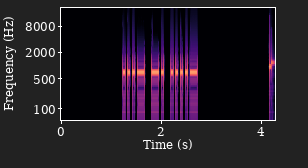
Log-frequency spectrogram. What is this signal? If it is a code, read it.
Morse code, heard as a keyed tone, about 25 wpm, 700 Hz. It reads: VN4
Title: All Cut Numbers - 3-Digit 25wpm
